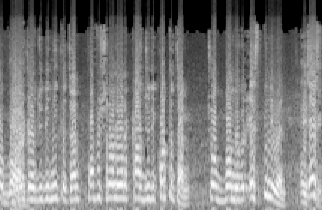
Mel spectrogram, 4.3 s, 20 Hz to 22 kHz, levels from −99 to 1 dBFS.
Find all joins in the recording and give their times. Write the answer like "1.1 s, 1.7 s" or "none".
none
